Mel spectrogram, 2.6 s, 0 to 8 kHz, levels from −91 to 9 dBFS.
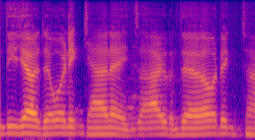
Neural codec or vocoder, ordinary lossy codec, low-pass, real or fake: codec, 16 kHz, 0.5 kbps, X-Codec, HuBERT features, trained on balanced general audio; none; none; fake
